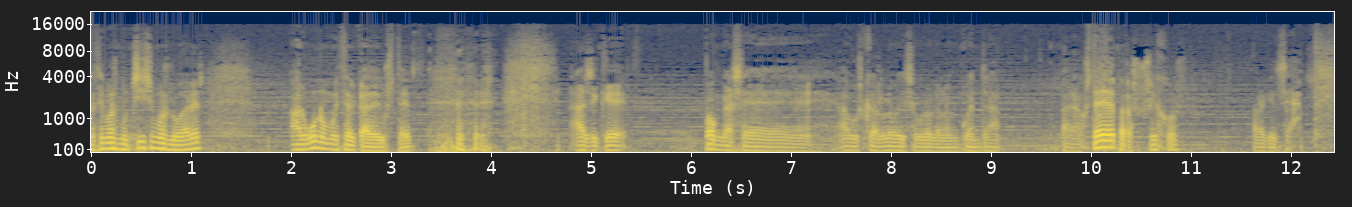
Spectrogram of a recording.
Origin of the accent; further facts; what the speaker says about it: Madrid, Community of Madrid, Spain; nosotros somos madrileños, emitimos desde la zona sur de la capital de España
